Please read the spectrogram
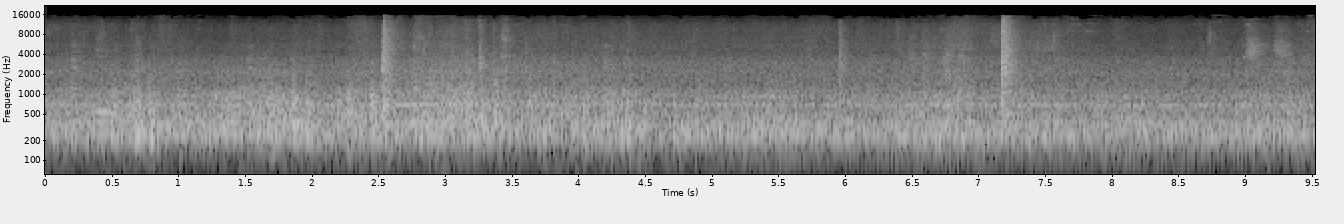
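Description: Running noise heard from inside a Fukuoka City Subway 1000-series car under way, a steady rumble of wheels on rail with two sharp clicks from the track.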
